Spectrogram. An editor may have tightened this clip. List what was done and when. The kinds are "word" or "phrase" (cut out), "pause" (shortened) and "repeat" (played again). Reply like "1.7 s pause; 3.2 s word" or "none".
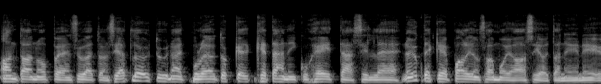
1.9 s word; 4.2 s phrase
